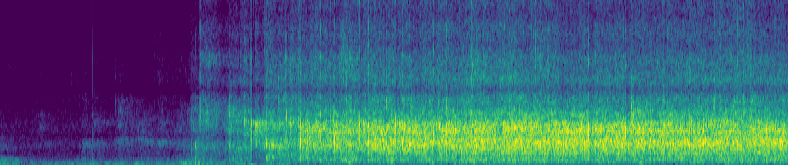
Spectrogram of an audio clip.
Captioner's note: audience applauding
